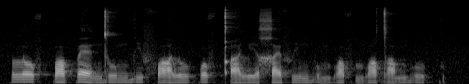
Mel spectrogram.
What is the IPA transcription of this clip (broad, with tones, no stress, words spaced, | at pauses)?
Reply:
lo˦f pɒ˧pɛ˦˨ ndu˧ mbi˦fɑ˨lu˧ po˦f qʼɛ˨li˨ χɛ˧fi˧mbu˦˨ mbɒ˧fmbɒ˧ dˤɛ˨mbu˦˨k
